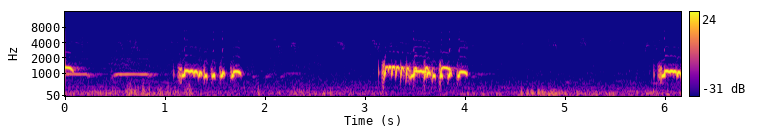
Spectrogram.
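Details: Local zebra dove song meant to prompt other zebra doves to reply: two rapid, bubbling coo phrases with clipped trills, a third starting at the end, and low background rumble between them.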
